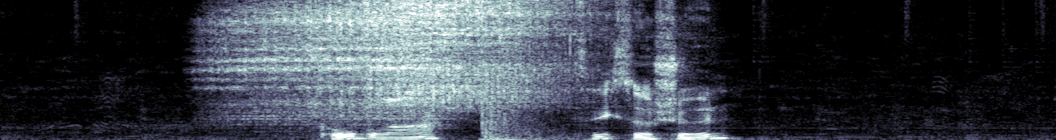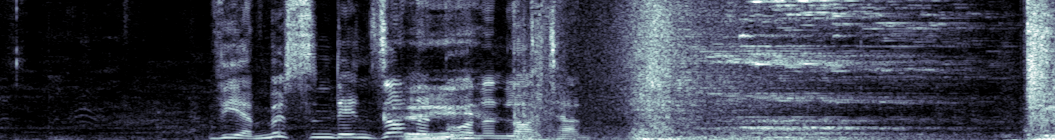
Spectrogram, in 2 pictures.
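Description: Magical whooshes and chimes ring out in a video game.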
